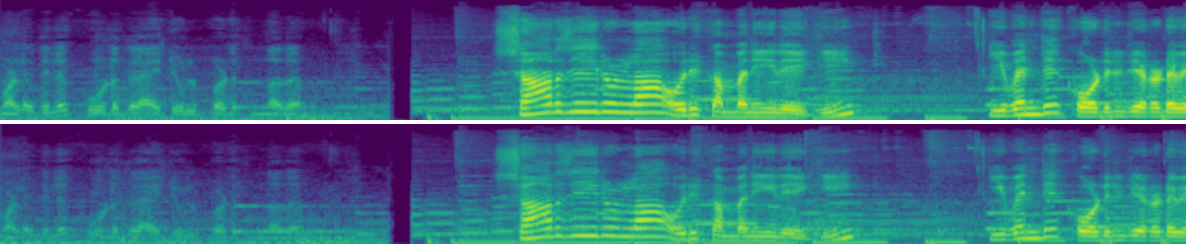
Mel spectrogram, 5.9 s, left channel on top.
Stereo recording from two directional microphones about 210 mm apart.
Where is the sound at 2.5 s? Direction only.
15° left (ahead or behind).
